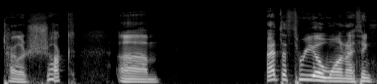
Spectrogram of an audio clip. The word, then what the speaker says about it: Tyler Shough: think taking Tyler Shough, which is spelled like it's show, but it's pronounced Tyler Shough, at the 301, I think makes sense.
